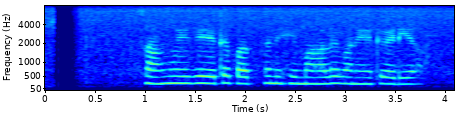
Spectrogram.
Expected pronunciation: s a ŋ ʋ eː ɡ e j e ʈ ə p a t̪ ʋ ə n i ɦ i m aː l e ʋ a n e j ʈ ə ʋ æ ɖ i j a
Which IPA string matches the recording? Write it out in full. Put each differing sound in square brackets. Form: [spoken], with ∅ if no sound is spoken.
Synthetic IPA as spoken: s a ŋ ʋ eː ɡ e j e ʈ ə p a t̪ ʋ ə n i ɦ i m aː l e ʋ a n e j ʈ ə ʋ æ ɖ i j a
